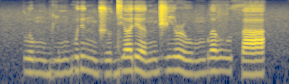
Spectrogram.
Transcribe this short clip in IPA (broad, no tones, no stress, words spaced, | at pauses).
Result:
plumbi mbuɾʲund͡ʒu djɜɾʲɜ nd͡ʒiɹu mbɜvuθa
